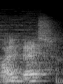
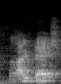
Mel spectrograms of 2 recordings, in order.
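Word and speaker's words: Rellebeche: Alors, bonjour, je suis le professeur Ralbech, R-E-L-L-E-B-E-C-H-E, Ralbech, comme ça se prononce.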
